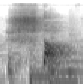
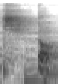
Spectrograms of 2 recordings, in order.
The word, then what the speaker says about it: что: Что. No decimos chto, es что. Что у тебя.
